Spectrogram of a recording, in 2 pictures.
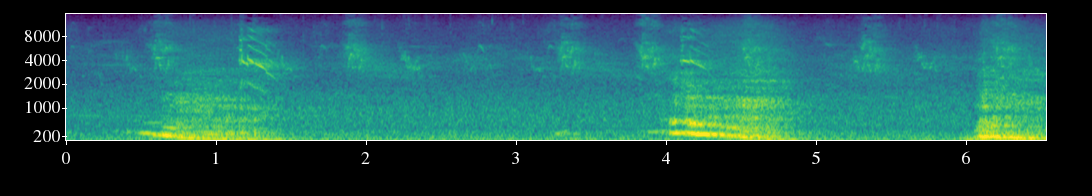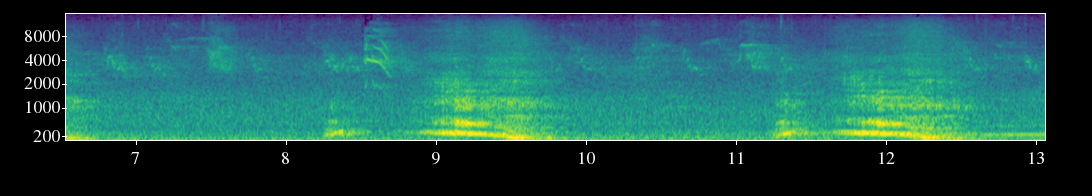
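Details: Captive lion roaring at a zoo in Boston, Massachusetts: deep, groaning roars that slide downward, five of them about every two to three seconds.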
